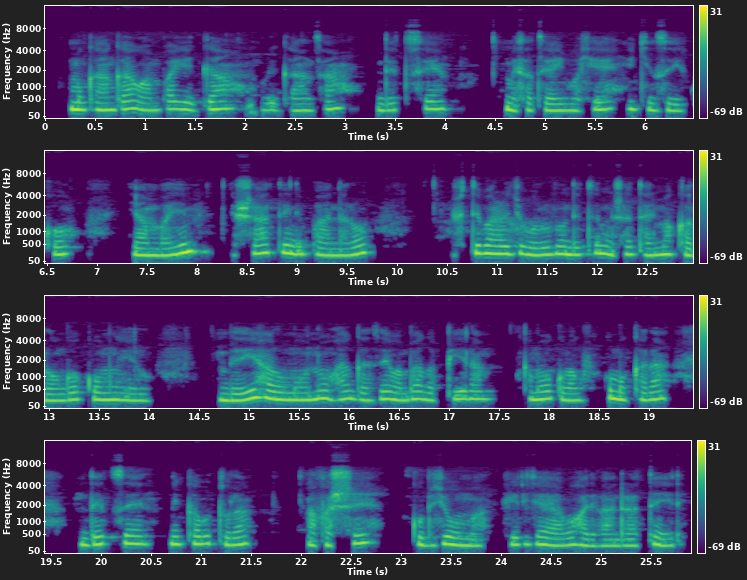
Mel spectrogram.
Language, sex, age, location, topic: Kinyarwanda, female, 25-35, Huye, health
